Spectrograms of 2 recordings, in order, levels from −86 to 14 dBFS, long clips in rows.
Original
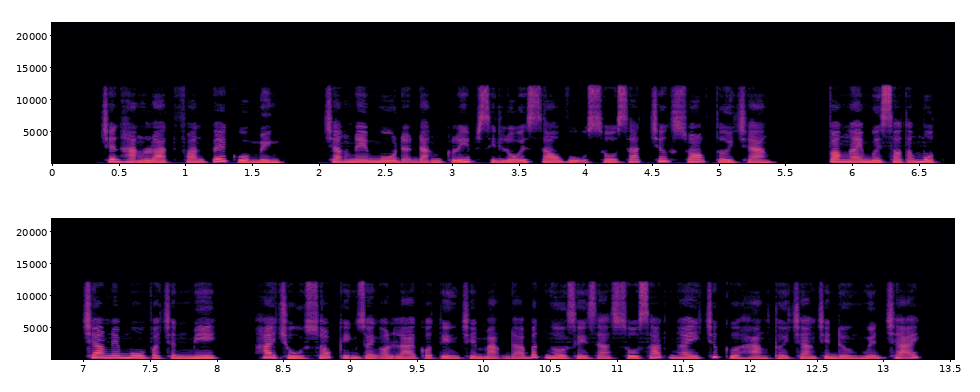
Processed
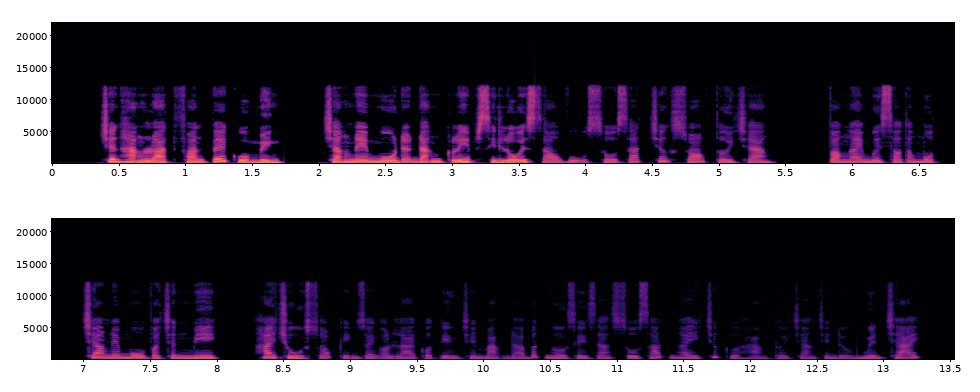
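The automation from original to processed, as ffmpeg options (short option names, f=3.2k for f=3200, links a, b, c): -af "asetnsamples=n=441:p=0,asendcmd='3.63 volume volume -2dB;8.7 volume volume -13dB;11.84 volume volume -19dB;12.81 volume volume -9.5dB',volume=9dB"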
